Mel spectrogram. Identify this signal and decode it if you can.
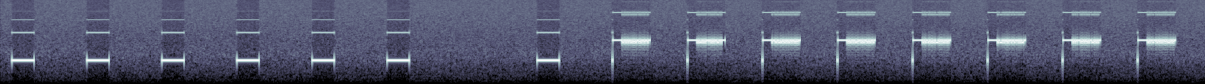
Radio time signal (CHU, Canada), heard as beeps and data bursts, one a second.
